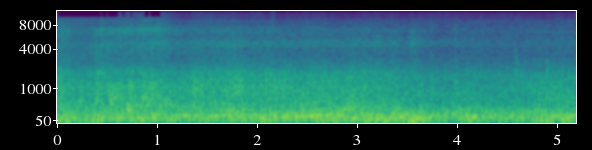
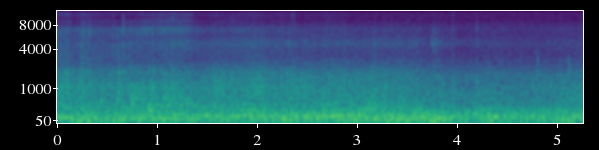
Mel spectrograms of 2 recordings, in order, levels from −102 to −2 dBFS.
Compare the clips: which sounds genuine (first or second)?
second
